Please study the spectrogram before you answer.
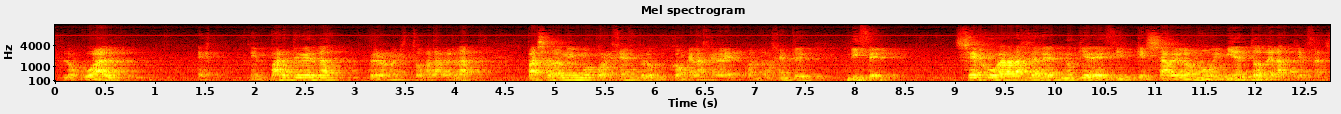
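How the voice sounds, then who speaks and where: A man from Córdoba with a slight Andalusian accent, giving a casual programming talk to a meetup audience and checking in with them often. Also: on the low side. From Córdoba, Spain. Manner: relaxed, conversational, frequent "vale?" check-ins. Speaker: tech meetup speaker. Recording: echoey room, distant mic, noisy.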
